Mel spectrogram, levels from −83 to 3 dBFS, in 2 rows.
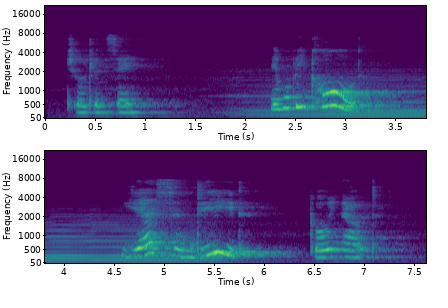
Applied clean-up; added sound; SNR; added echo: none; Bowed string instrument; 19 dB; reverberation time 1.3 s.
